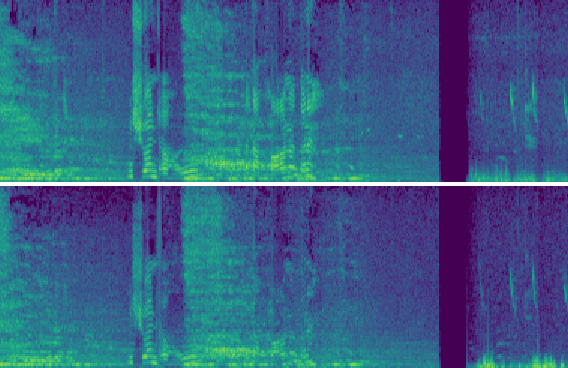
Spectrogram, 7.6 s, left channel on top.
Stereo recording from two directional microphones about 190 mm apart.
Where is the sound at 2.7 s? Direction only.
30° right (ahead or behind).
